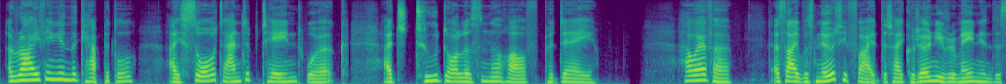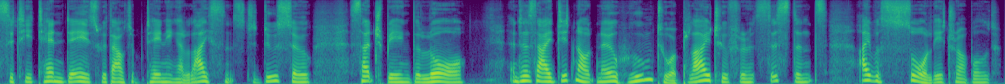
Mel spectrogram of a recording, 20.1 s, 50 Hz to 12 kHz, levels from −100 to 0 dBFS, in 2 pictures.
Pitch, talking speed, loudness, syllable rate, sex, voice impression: 160 Hz, 175 wpm, -19 LUFS, 5.0 syllables/s, female, feminine, middle-aged, tensed, powerful, clear, slightly halting, intellectual, calm, elegant, strict, slightly sharp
